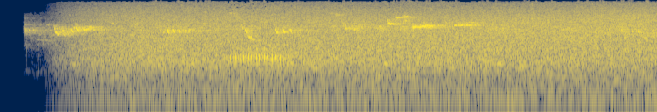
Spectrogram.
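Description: Outdoor nature ambience: a steady hiss with scattered short, high bird chirps, and a brief buzz about three and a half seconds in.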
